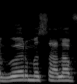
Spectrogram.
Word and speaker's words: ver masala: different recipes for a vera masala for pandit cuisine and a ver masala for it's also called vadi masala but pronounced as were v-e-r some people call it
